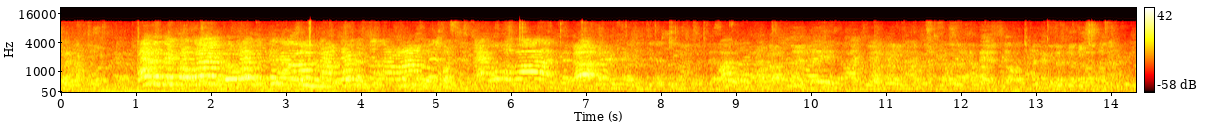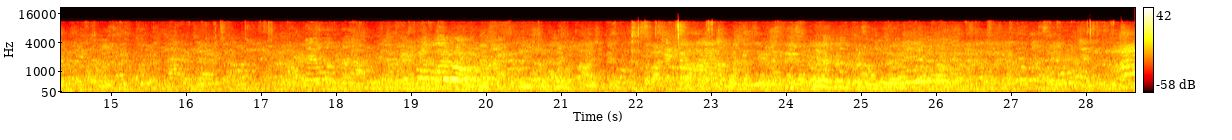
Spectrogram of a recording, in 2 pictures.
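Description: Young men talk and call out at a distance outdoors.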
